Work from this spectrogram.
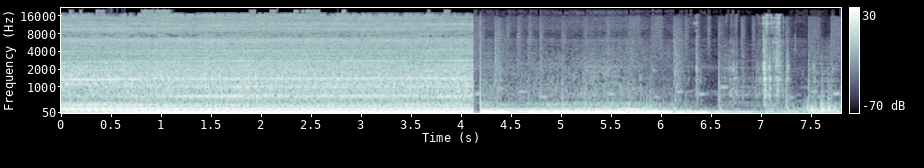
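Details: VW Polo with rebuilt Pierburg 2E carburetor (new gaskets, cleaned), cold start the next morning with choke set by one throttle press: engine settles into a steady, slightly fast idle, even note, no misses; running healthily.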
